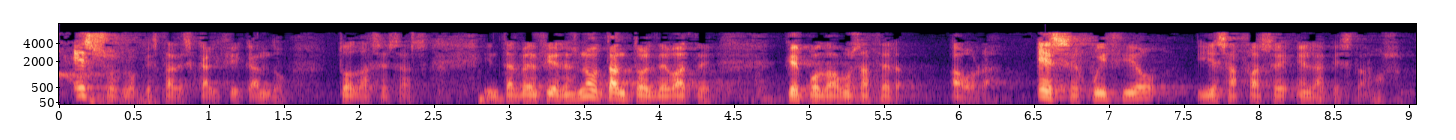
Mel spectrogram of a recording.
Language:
Spanish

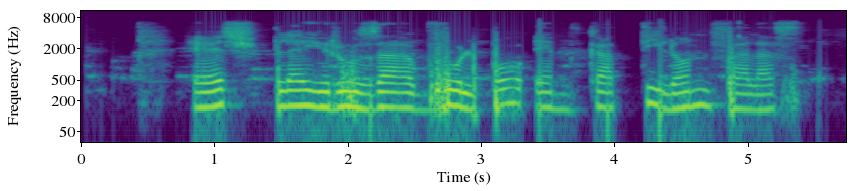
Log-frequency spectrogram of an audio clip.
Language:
Esperanto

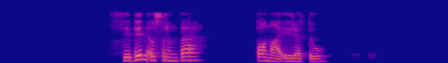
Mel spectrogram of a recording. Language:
Bashkir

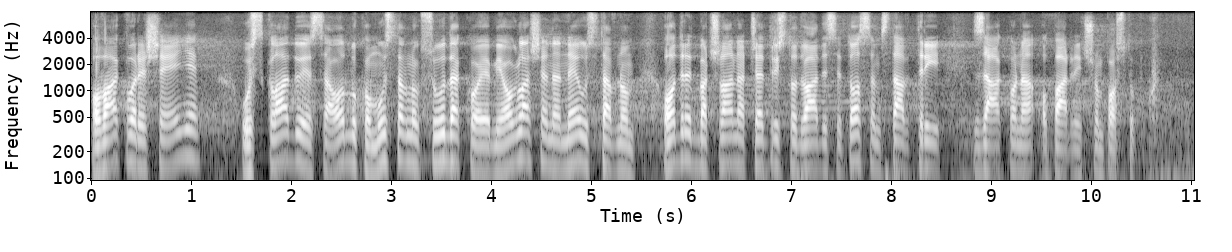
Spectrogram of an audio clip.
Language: Serbian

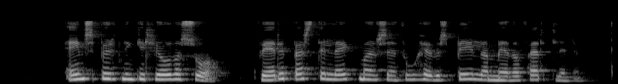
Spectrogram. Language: Icelandic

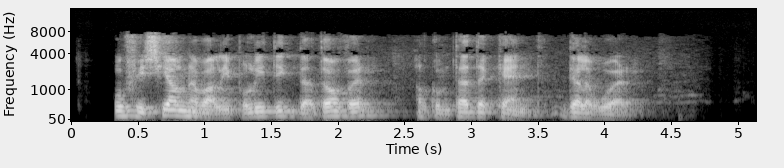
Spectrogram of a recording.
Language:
Catalan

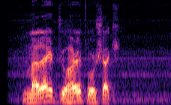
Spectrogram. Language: Persian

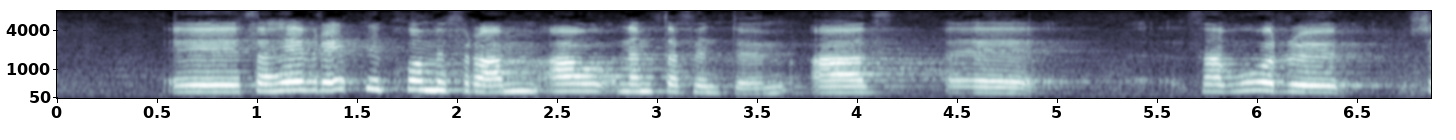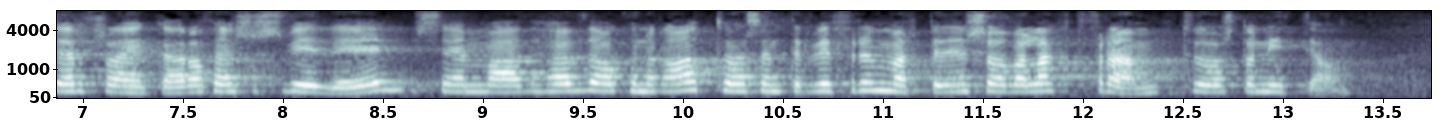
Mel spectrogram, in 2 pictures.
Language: Icelandic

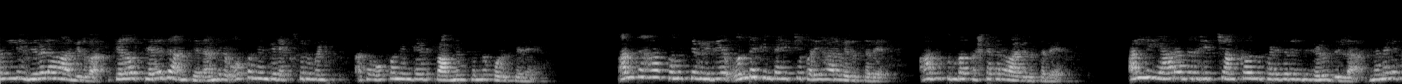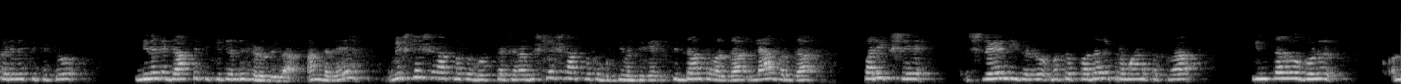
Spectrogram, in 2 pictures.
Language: Kannada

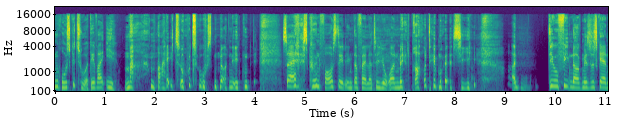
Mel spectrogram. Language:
Danish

